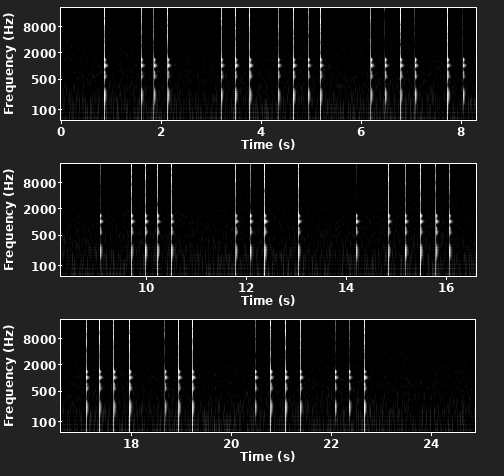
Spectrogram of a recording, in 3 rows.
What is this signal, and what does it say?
Tap code, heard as knocks on wood, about 3 knocks a second. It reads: CORDLESS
